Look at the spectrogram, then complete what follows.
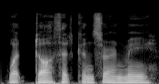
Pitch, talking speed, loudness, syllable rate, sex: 95 Hz, 190 wpm, -19 LUFS, 4.2 syllables/s, male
